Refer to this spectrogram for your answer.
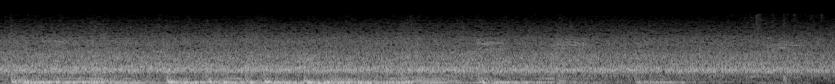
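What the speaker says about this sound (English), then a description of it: "This crowd bringing the energy and noise early." A large football stadium crowd roars in a dense, continuous wash of noise, loud and sustained, with a voice talking over it.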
